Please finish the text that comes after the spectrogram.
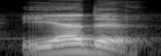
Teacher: دال دیکھیں حروف قلقلہ میں سے ہے، ڈبل ساؤنڈ آئے گا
